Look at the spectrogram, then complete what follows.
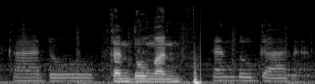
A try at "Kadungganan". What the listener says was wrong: There's no N between that.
